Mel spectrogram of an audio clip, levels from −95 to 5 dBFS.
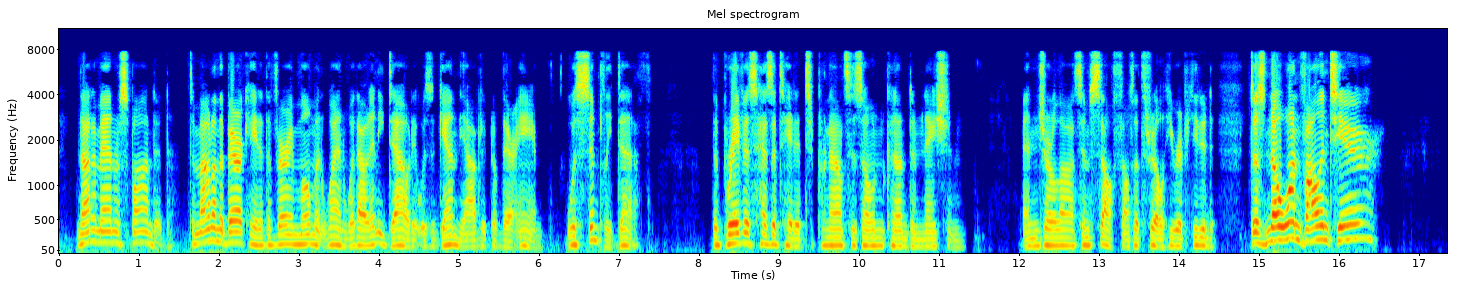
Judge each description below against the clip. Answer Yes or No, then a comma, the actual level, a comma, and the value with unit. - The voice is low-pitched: Yes, low, 120 Hz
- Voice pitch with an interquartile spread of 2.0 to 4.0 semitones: No, average, 5.3 semitones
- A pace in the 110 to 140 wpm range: No, average, 165 wpm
